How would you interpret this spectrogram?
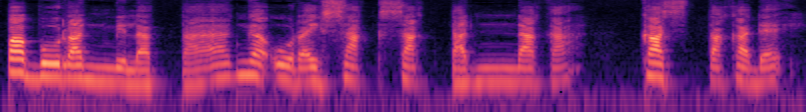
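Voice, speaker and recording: An actress plays a worried Filipina mother in an audio drama, disapproving of her grown daughter. She sounds weary and reproachful, lower in her register, in a dry, close recording. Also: takes it slowly, bright, forceful tone, dry recording, full character voice. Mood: hurt, reproachful. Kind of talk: emotive audio drama acting.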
